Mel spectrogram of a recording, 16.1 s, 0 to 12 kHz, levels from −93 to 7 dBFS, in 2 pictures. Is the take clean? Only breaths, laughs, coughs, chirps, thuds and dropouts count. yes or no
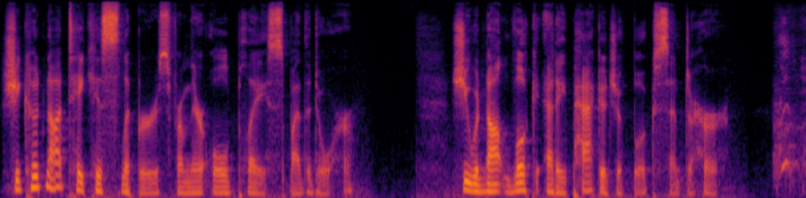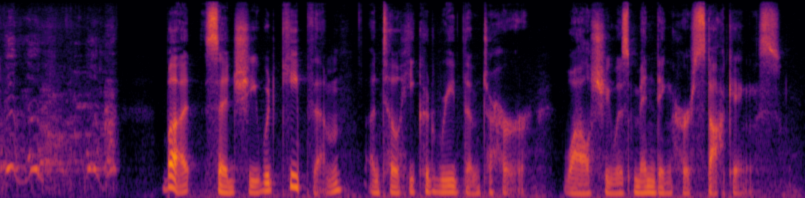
no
